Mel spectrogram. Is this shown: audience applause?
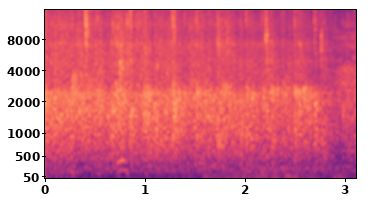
yes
